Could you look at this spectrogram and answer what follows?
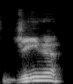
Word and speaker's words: Gina: It's Gina. Rhymes with Nina.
